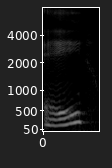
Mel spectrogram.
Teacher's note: We glide from a tense A to a more lax and more closed I. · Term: diphthong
